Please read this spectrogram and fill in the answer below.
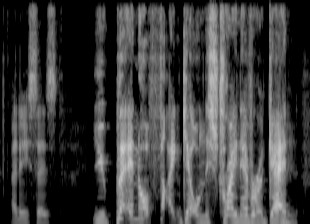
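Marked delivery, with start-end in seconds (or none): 1.2-3.7 raging yell at full volume, loud and high. Telling how an angry man on a train yelled at Paul, retelling a furious shout. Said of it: "Still shouting at the top of his voice".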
